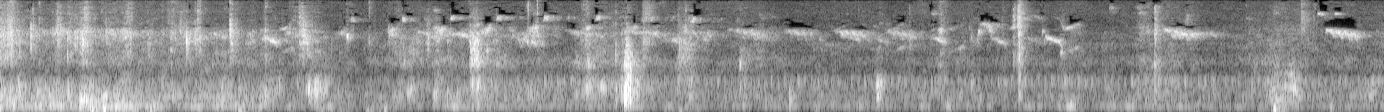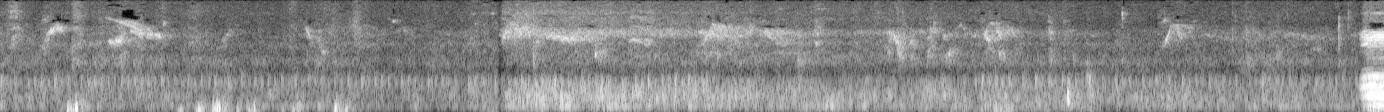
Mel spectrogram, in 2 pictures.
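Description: Birds chirping in short, scattered calls over a quiet outdoor background, with a single sharper knock about three seconds in.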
